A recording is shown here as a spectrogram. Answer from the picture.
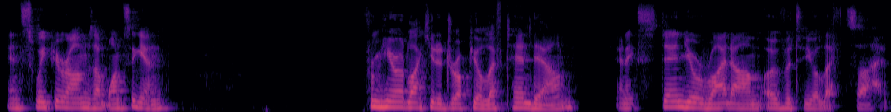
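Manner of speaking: normal talking voice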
